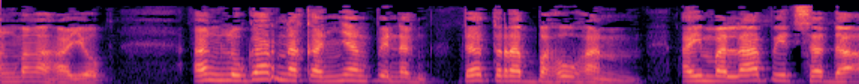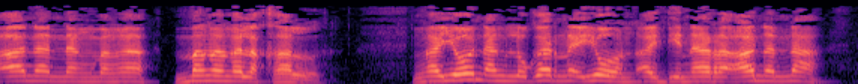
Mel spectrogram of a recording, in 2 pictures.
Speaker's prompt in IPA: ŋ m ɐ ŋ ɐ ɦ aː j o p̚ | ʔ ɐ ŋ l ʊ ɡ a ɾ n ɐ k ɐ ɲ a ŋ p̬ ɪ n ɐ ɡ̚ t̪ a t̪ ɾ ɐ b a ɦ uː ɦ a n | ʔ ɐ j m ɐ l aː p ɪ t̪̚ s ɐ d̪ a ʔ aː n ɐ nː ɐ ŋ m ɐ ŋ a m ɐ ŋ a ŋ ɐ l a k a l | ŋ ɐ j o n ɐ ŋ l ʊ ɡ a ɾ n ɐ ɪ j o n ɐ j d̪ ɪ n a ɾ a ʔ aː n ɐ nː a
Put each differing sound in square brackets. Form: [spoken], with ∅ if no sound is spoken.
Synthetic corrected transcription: ŋ m ɐ ŋ [a] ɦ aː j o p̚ | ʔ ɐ ŋ l ʊ ɡ a ɾ n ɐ k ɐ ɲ a ŋ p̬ ɪ n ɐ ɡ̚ t̪ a t̪ ɾ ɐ b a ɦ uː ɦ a n | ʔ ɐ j m ɐ l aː p ɪ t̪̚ s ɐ d̪ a ʔ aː n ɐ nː ɐ ŋ m ɐ ŋ a m ɐ ŋ a ŋ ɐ l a k a l | ŋ ɐ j o n ɐ ŋ l ʊ ɡ a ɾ n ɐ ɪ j o n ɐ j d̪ ɪ n a ɾ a ʔ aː n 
